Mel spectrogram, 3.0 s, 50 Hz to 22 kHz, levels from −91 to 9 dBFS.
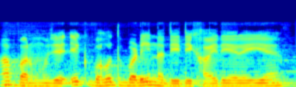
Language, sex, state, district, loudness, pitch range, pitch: Hindi, male, Uttar Pradesh, Saharanpur, -17 LUFS, 120-140 Hz, 130 Hz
